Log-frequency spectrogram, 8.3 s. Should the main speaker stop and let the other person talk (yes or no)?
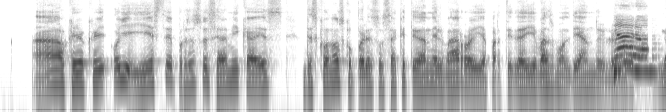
yes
